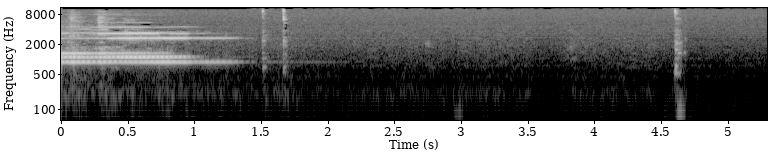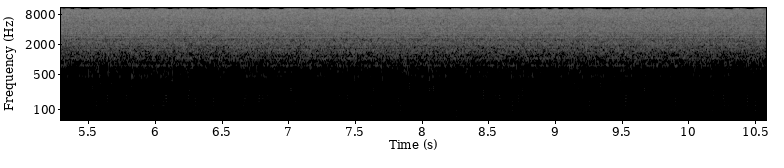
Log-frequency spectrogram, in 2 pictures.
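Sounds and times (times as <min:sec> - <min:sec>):
parliamentary voting bell ringing: 0:00.0 - 0:01.5.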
